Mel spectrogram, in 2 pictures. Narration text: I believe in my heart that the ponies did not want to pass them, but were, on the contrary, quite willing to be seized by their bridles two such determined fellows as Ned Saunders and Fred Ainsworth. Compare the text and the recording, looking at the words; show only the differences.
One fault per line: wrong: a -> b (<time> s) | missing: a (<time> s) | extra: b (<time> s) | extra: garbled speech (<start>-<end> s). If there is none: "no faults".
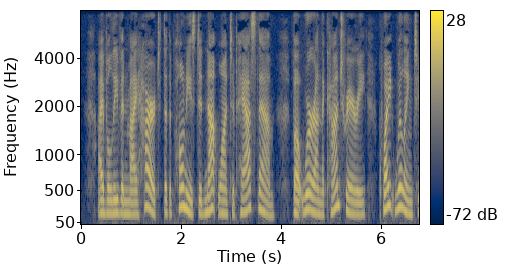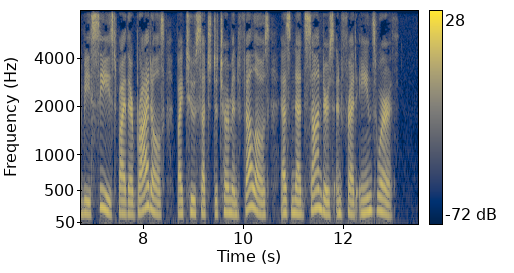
extra: by (8.7 s)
